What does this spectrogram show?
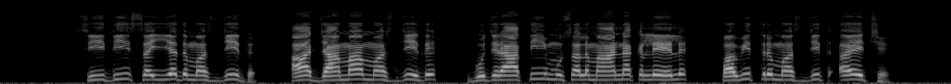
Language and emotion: Maithili, neutral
